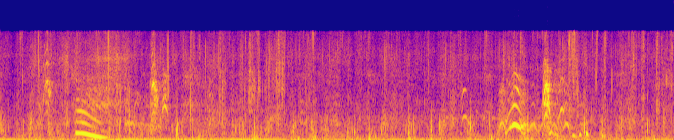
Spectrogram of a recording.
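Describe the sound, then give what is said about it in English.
A dog, excited by things coming past, gives excited, whiny vocalizations in two bursts, a rising yelp early on and more whimpering barks near the end, over a steady low engine-like hum with no clear speech. “I think that dog's just really old and beware of the dog.”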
